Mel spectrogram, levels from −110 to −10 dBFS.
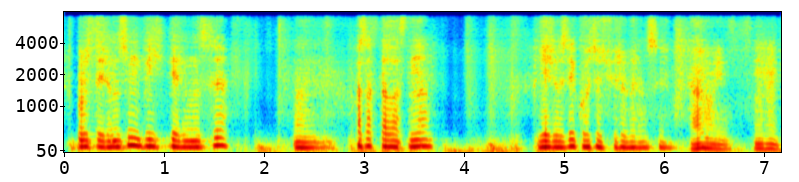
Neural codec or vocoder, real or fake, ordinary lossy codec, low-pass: codec, 24 kHz, 0.5 kbps, DualCodec; fake; none; 7.2 kHz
